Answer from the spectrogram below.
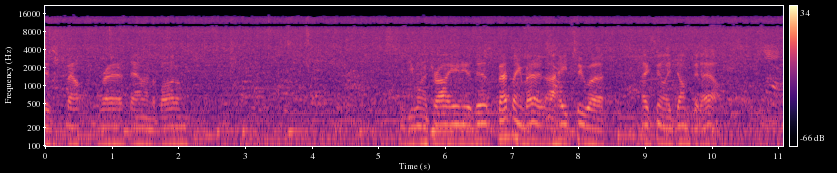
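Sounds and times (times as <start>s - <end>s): distant voices: 0.0s - 11.0s
faint music: 0.0s - 11.0s.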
